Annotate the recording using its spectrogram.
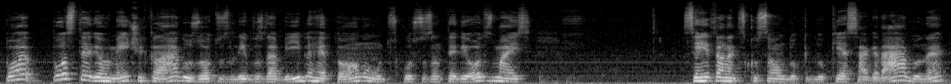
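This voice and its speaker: A man's voice: mid-range voice, expressive, measured pace, a little mellow. A man giving a lecture over slides, explaining step by step with frequent tag questions and self-corrections. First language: Portuguese. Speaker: teacher.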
